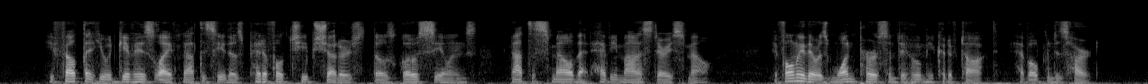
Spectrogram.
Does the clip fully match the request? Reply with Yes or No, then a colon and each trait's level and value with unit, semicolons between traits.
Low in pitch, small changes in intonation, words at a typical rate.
No: low, 105 Hz; narrow, 2.3 semitones; fast, 215 wpm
